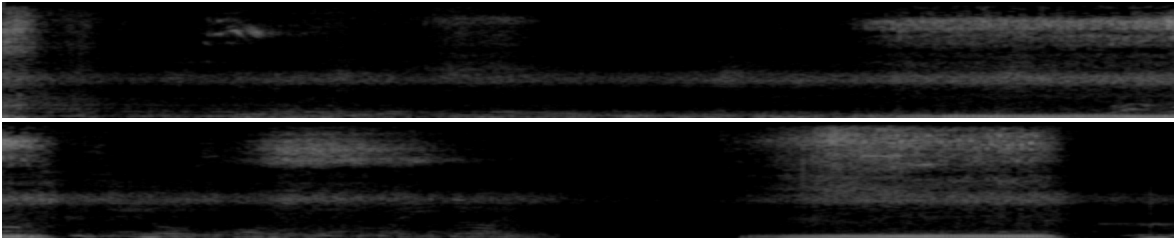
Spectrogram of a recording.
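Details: A French Bulldog snores at bedtime in deep, rattling, pig-like grunts, each a long throaty rumble rich in low tones, with quiet pauses; a person speaks softly before the snoring begins.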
